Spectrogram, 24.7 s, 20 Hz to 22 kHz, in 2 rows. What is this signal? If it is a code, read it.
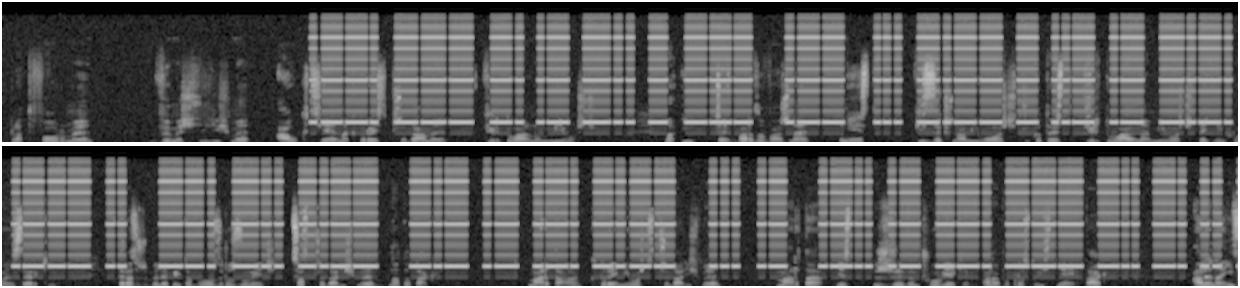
Morse code, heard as a high beeper, hand-sent with a straight key, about 22 wpm, 3250 Hz, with speech in Polish. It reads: PONADTO W SYTUACJI GDY KARY SA …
